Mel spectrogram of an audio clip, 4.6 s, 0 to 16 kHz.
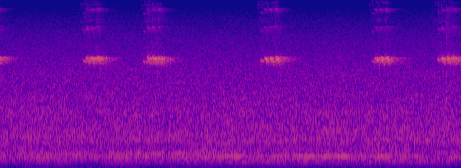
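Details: Cricket chirping in an apartment washroom at night, September 8, 2024: five crisp high chirps, each a quick burst of pulses, roughly one per second with uneven gaps, over low room hiss.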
